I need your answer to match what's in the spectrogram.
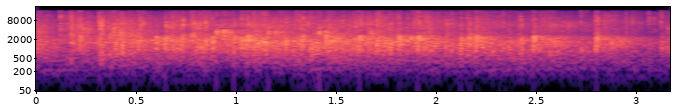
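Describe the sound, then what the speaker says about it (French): Audience applause at a talk on women's leadership and citizenship, a dense, loud burst of clapping from a full room that holds steady for a few seconds, then starts to fade. "je vous prie de l'applaudir"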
